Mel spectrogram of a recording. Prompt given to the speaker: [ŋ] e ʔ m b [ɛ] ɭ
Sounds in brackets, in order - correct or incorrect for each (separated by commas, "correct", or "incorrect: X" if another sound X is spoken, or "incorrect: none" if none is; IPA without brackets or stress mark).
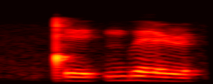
incorrect: ǃ, correct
